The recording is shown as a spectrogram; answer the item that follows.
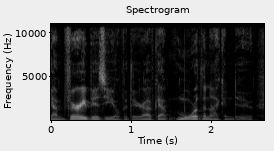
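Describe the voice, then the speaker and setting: Very fast and lively in intonation, a man speaks with a Southern US accent. The recording is very clean, with a silent background. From US South, Arkansas. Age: 60s. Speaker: guitar shop owner and musician. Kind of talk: casual interview chat. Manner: halting, many repeated words.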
